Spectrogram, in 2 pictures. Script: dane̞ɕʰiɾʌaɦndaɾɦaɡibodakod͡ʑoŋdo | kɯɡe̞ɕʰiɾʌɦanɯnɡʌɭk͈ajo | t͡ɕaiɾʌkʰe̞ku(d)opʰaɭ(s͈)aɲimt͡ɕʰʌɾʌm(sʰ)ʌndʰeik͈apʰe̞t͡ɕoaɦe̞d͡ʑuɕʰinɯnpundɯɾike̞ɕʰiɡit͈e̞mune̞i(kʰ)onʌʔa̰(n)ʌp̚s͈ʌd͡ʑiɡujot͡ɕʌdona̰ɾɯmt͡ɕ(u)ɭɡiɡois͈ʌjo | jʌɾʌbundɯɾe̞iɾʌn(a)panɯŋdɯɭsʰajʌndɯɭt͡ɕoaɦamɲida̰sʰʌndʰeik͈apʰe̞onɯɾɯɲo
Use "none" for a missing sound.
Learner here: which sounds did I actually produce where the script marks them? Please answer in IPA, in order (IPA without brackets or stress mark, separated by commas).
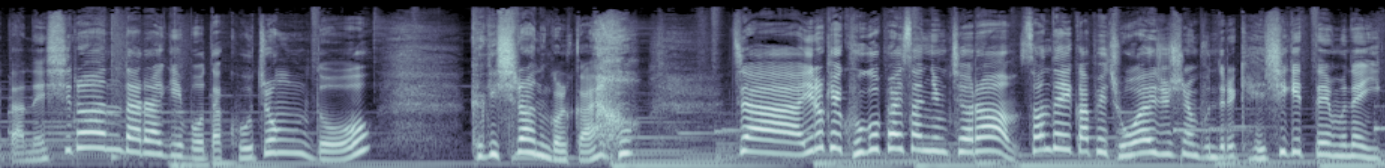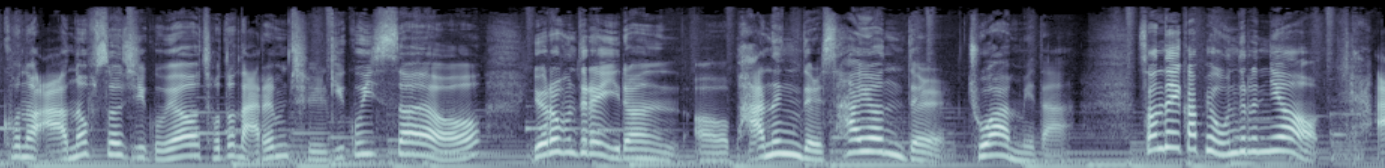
ɡ, s͈, sʰ, kʰ, n, ɯ, ʌ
